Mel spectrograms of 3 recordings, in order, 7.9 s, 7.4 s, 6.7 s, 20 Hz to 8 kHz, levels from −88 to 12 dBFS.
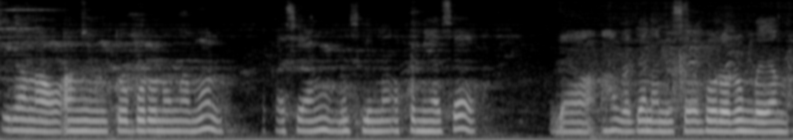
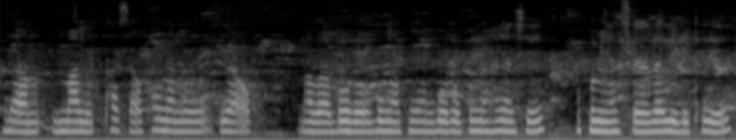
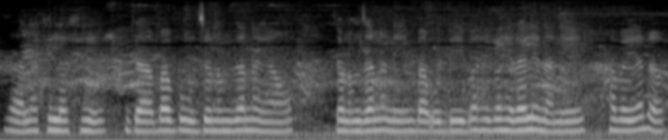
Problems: constant background noise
